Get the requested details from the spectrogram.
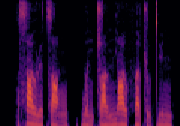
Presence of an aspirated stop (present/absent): absent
